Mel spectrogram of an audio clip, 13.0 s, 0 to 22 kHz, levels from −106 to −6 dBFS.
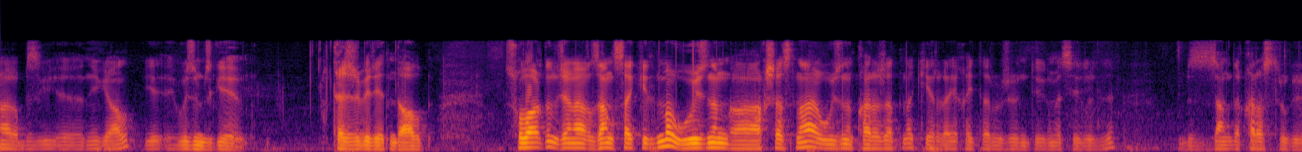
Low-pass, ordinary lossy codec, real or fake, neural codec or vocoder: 7.2 kHz; none; real; none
